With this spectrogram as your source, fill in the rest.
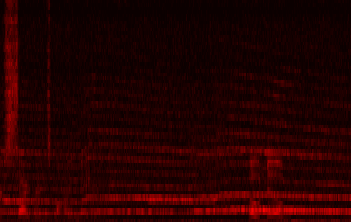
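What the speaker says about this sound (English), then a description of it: "Sirens. There are sirens behind me." Wailing emergency sirens sweep up and down over steady traffic rumble, fairly distant, with a brief spoken exclamation partway through.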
